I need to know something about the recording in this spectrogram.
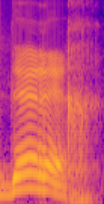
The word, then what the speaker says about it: derech: Rada, There's no L on that third letter. It's Daled, Resh, and Chaf Sofit. So the word there is derech.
